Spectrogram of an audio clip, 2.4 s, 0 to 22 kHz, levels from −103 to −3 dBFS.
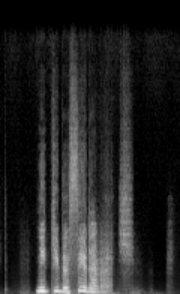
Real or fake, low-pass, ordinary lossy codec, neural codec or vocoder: fake; 19.8 kHz; none; codec, 44.1 kHz, 0.9 kbps, DAC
